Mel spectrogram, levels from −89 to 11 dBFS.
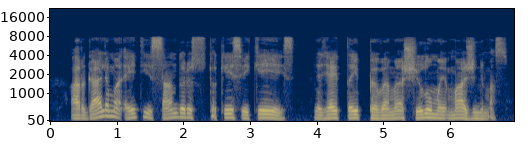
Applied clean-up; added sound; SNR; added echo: none; none; none; none.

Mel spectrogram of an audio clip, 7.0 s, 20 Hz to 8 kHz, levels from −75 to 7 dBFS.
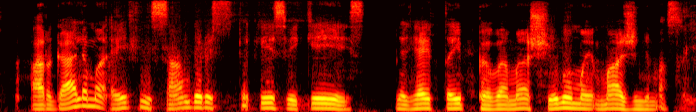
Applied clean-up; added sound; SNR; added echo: neural separator model SepFormer DNS4.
